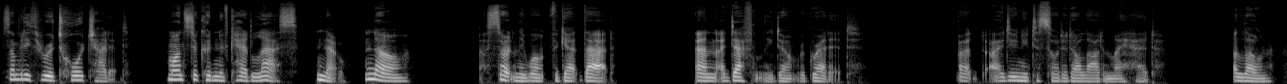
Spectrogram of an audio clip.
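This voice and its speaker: An actress playing a young army medic in a fantasy video game, a warm, playful friend with an expressive, teasing delivery. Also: female voice, low voice, normal speed, pauses often, dry recording, clean studio sound. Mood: serious, thoughtful. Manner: expressive, teasing, sighs and soft chuckles.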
